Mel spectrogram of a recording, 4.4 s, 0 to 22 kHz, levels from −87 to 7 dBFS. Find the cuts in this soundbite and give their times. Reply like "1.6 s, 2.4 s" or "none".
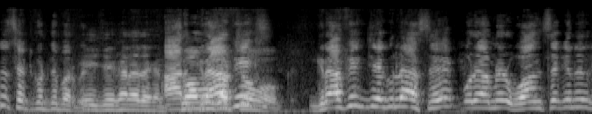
3.5 s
